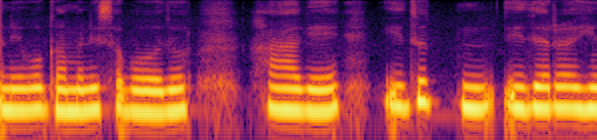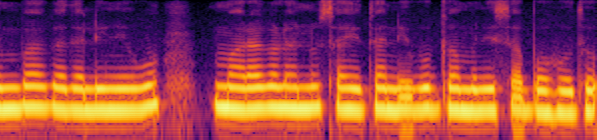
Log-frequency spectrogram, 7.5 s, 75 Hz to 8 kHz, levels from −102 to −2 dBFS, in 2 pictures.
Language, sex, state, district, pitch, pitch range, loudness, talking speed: Kannada, female, Karnataka, Mysore, 215 Hz, 205-220 Hz, -12 LUFS, 90 wpm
